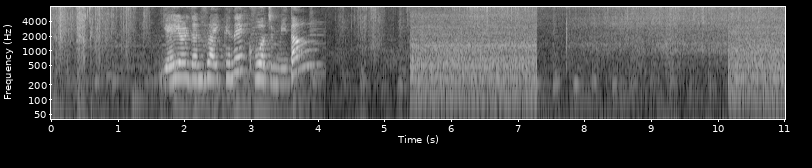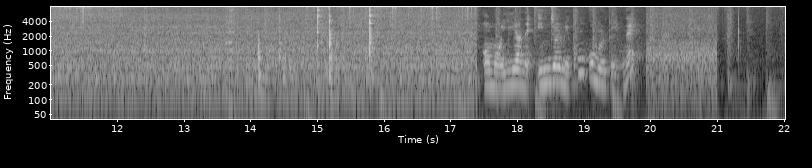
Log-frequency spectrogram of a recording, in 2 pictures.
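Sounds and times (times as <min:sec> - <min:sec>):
dough sizzling in frying pan: 0:04.4 - 0:17.4.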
